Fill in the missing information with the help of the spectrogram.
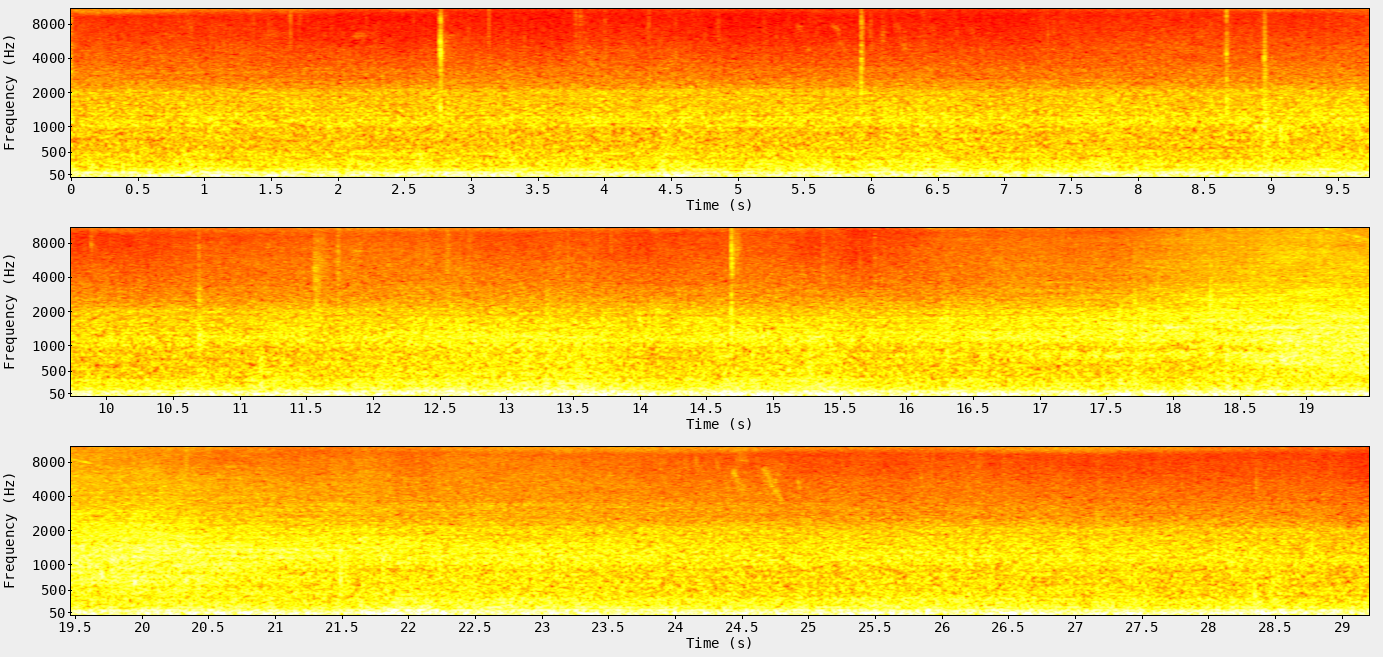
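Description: A car driving along: steady low road and engine rumble, with a louder rushing swell that rises and fades about two-thirds of the way through.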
